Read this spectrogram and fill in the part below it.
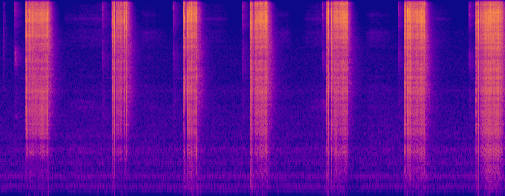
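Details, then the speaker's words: Welding onto an antique vise grip, welder now cold: seven short bursts of sharp crackling arc with popping and backfiring. Suspected to come from rust, and probably oil, on the workpiece. "So now we're cold. You can hear that welder backfiring a little bit."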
